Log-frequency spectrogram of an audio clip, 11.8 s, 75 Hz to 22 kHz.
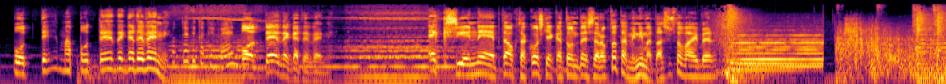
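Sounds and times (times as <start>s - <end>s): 
sustained tonal chord: 0.0s - 10.3s
speech: 0.2s - 4.2s, 5.4s - 9.6s
loud rolling thunder with crackling bursts in a thunderstorm: 1.0s - 2.2s, 10.4s - 11.8s.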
